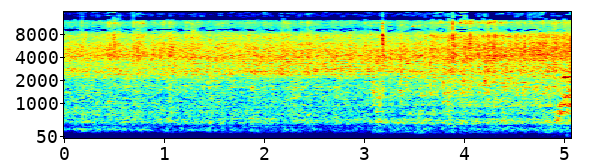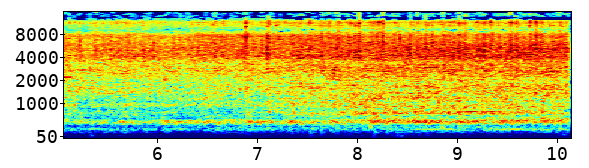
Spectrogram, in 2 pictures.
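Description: Lionel Lionmaster Southern Pacific cab-forward model locomotive and its K-Line ore cars running fast on three-rail O-gauge track: a steady mechanical clatter of wheels and drive that grows louder as the train comes closer.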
